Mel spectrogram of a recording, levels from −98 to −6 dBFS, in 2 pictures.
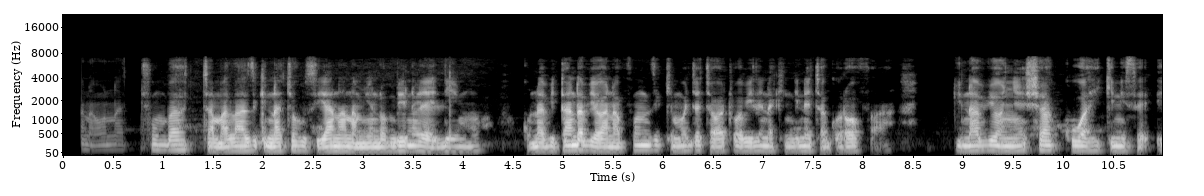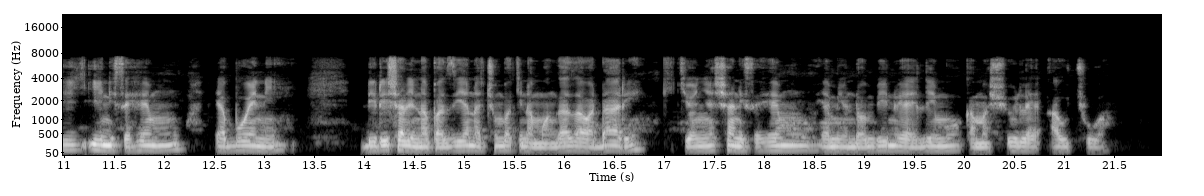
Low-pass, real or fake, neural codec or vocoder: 7.2 kHz; real; none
